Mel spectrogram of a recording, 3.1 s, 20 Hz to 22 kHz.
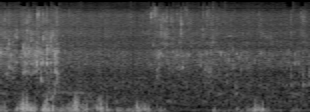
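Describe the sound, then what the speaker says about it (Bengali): Three bowls of water poured into a kadai while making a sweet from packet powdered milk, a close gurgling splash in short bursts that fades toward the end. "এইভাবে আমি কড়ার মধ্যে 3 বাটি জল দিয়ে দেব।"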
